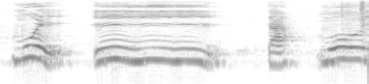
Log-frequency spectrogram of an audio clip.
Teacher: tentando fazer som de L batendo a língua na gengiva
